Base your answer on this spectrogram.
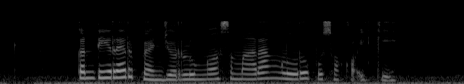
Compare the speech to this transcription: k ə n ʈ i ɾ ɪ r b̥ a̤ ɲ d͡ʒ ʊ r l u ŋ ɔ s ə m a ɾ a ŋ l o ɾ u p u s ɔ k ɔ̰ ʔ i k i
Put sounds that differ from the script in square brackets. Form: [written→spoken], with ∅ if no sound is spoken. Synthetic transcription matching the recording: k ə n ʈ i ɾ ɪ r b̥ a̤ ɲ d͡ʒ ʊ r l u ŋ ɔ s ə m a ɾ a ŋ l [o→u] ɾ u p u s ɔ k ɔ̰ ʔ i k i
